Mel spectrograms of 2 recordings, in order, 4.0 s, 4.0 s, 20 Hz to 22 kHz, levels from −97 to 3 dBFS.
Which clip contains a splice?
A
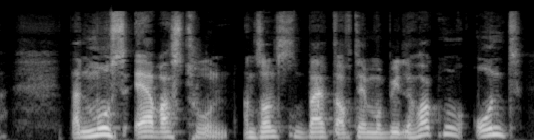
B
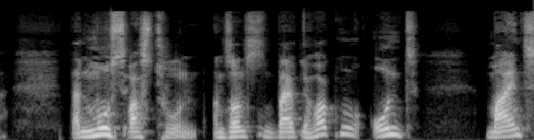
B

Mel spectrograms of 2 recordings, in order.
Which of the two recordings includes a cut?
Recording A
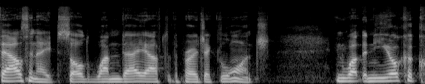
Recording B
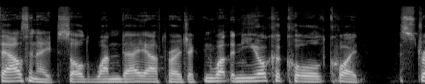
B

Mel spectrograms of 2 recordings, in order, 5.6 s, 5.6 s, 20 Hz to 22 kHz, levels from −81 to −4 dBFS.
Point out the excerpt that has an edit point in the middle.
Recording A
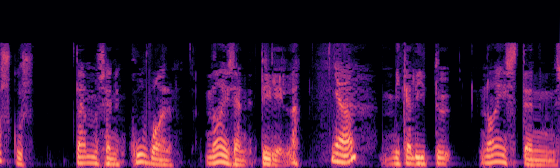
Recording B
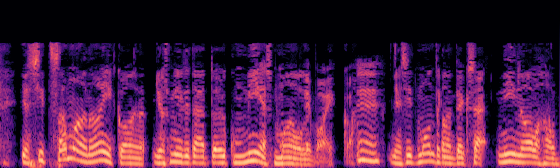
B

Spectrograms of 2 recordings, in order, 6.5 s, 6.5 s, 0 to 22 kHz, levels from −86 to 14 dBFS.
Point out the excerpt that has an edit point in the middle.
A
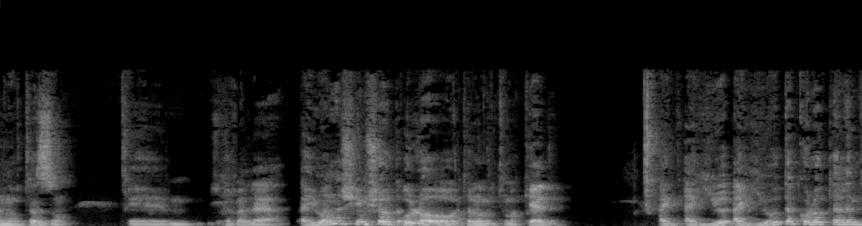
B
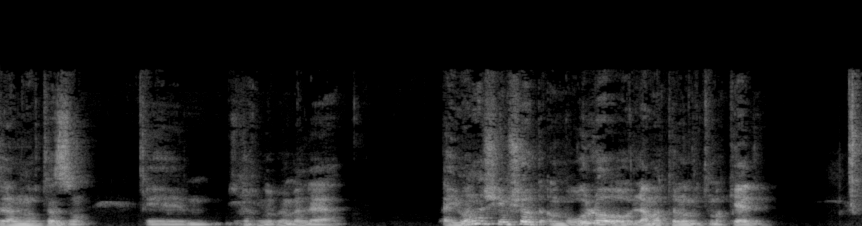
A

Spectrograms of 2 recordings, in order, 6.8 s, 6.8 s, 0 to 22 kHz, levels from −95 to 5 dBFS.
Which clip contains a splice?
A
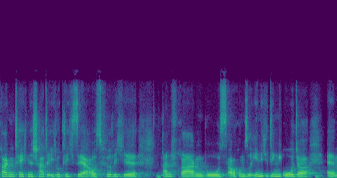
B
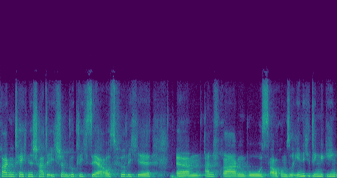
A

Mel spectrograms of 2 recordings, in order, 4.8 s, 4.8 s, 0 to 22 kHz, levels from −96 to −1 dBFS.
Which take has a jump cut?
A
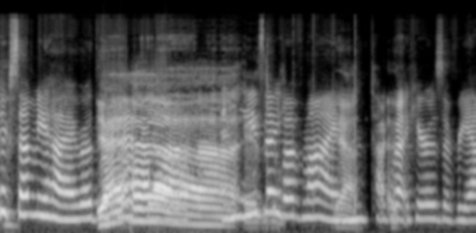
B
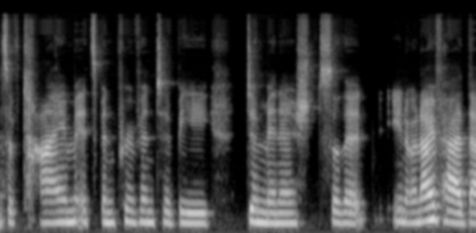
A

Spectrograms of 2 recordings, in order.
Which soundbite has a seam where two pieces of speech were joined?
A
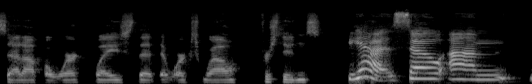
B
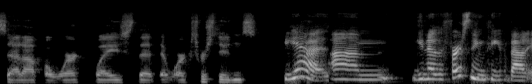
B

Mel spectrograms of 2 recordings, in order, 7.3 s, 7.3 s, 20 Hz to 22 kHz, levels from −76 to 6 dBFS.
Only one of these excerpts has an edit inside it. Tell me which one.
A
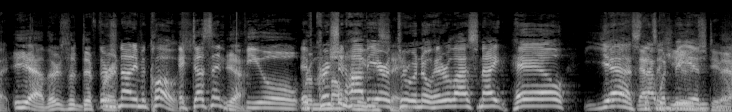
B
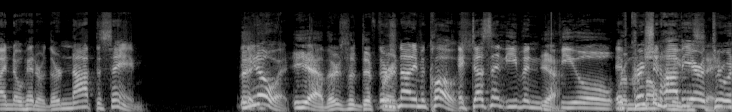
A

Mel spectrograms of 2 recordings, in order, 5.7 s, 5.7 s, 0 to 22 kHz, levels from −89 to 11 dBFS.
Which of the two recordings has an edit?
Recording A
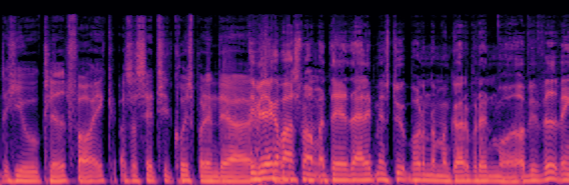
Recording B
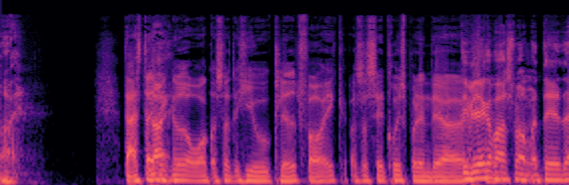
B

